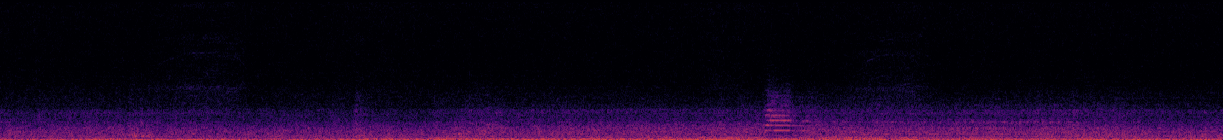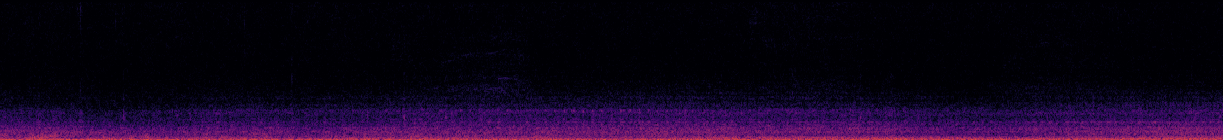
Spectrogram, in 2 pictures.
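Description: A train rolls past a railway crossing in a continuous, loud rumble with clattering wagons, and a brief horn toot sounds early on. No voices.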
